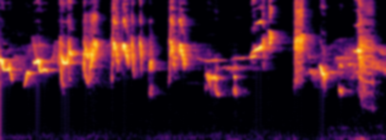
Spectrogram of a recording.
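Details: Lure song of a white-rumped shama meant to set a fighting bird singing: choppy bursts of chattering, buzzy notes about once a second, interleaved with short whistled slurs.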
